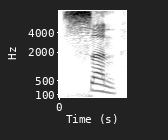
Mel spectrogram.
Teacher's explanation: یہ سیٹی والا حرف ہے، اس میں سیٹی کی آواز آئے گی۔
